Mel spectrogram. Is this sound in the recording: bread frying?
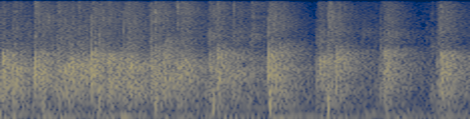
no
